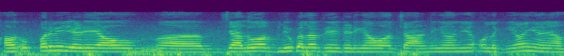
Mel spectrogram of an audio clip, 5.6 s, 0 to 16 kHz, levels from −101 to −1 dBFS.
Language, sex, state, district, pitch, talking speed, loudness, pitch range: Punjabi, female, Punjab, Kapurthala, 205 Hz, 190 wpm, -17 LUFS, 195-220 Hz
